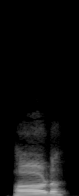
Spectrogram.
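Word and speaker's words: હળદર: It's pronounced hardar. That L in hardar is a funny L. We're going to flip our tongue upside down.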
